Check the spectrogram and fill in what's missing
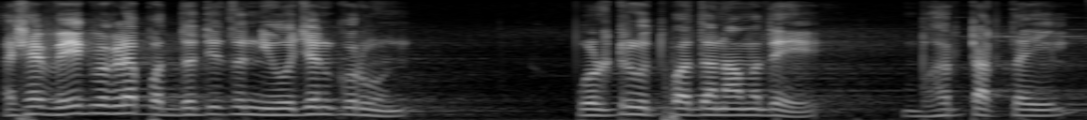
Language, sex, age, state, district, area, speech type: Marathi, male, 30-45, Maharashtra, Buldhana, urban, spontaneous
